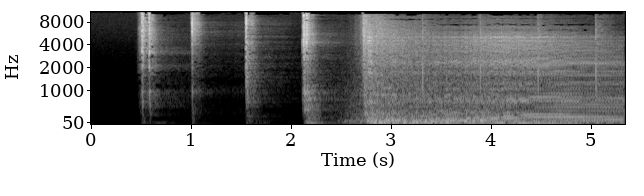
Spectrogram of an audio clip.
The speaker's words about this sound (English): This is the grossest roulette wheel I've ever heard.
